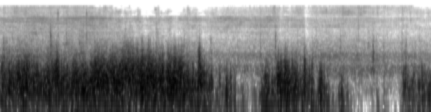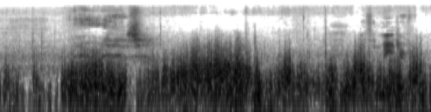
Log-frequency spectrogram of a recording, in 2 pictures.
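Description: Wind buffeting the microphone in strong gusts, easing for a few seconds around the middle before blowing hard again.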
